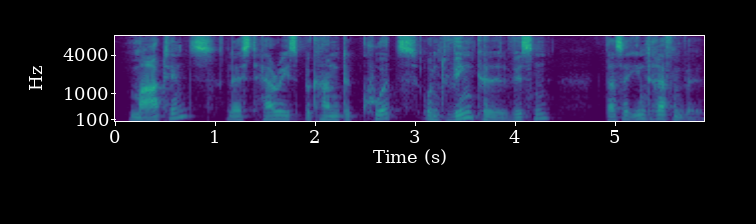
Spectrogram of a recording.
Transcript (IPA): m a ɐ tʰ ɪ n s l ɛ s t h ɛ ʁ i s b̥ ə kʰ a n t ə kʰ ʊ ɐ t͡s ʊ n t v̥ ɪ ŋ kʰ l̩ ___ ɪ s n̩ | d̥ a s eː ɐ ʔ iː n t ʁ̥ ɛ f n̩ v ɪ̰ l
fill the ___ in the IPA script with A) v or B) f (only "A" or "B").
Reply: A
